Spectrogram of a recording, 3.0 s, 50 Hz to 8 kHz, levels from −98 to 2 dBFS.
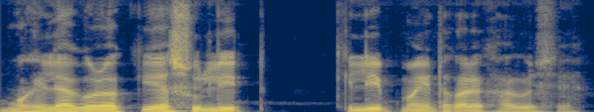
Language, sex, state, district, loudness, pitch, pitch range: Assamese, male, Assam, Sonitpur, -17 LUFS, 115 Hz, 110-130 Hz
